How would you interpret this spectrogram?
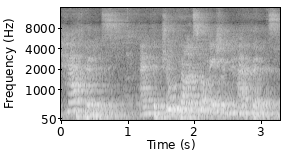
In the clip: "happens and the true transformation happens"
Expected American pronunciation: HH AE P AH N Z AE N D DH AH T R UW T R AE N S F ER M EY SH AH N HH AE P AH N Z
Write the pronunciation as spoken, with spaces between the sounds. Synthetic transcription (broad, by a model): HH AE P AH N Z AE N D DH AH T R UW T R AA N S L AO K EY SH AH N HH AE P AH N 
